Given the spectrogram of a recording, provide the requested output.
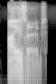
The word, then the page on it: izard: British English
